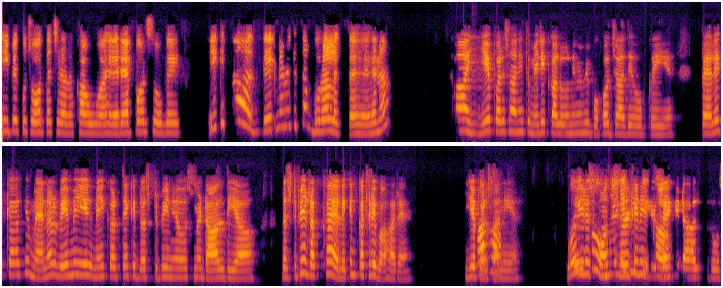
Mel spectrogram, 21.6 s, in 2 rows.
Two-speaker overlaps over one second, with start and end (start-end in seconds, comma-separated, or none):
19.3-20.7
